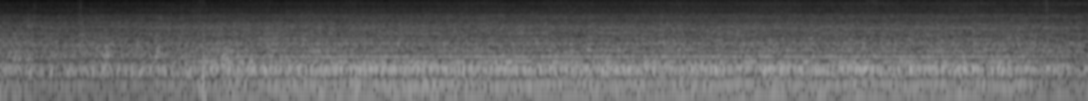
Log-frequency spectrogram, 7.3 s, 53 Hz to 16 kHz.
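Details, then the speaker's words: Bosch WFL246SGB/01 washing machine on an Easy Care 40° test wash: steady low motor hum with gentle uneven shuffling as the drum rocks and balances its load before spin; normal. "It's balancing itself out there and moving about a bit, and it should get up to a good spin soon."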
